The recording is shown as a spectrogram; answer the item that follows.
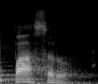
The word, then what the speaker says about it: pássaro: de três sílabas né Qual é a sílaba mais forte é a última ur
